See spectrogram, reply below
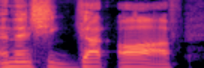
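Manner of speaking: ordinary delivery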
